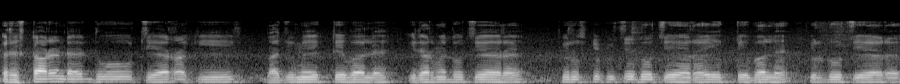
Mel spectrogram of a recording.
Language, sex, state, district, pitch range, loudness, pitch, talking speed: Hindi, male, Maharashtra, Gondia, 110-115 Hz, -18 LUFS, 110 Hz, 185 wpm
